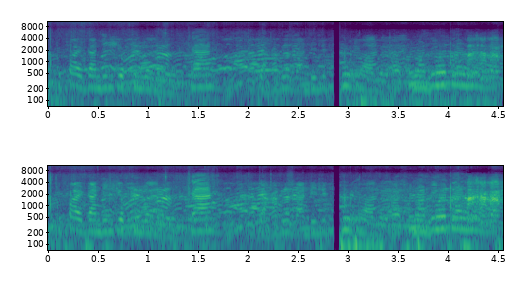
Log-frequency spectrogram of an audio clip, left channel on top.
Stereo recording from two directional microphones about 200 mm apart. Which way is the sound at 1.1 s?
50° left (ahead or behind).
